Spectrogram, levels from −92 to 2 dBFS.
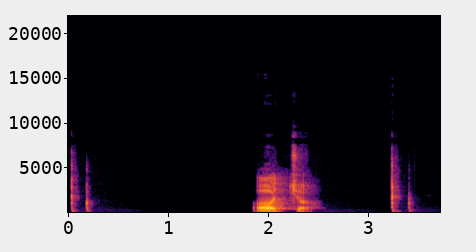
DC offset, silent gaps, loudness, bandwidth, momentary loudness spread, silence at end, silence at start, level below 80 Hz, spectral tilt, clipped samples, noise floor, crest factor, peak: under 0.1%; 1.07-1.83 s; -19 LUFS; 9 kHz; 20 LU; 0.45 s; 0 s; -68 dBFS; -4.5 dB/octave; under 0.1%; -83 dBFS; 22 dB; -2 dBFS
